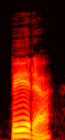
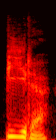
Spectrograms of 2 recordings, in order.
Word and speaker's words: pira: Então, apesar das pessoas estarem dizendo pera, nessa pronúncia, a gente vai recuperar o som antigo e vai dizer pira. Escreveu com I é I, escreveu com E é E.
